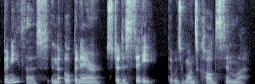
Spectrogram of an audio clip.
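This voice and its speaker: A woman's voice: extremely low pitch, expressive, a little fast, dark tone, slightly rough, exaggerated voice. Woman acting polite airship attendant, deferential, eager to explain, slightly unconventional, sci-fi audiobook drama. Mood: apologetic, polite. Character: anxiously polite airship attendant, a little rough and original.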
